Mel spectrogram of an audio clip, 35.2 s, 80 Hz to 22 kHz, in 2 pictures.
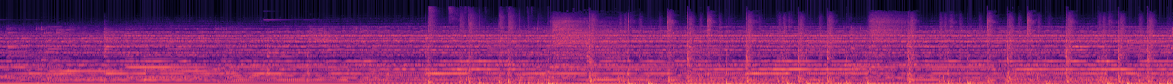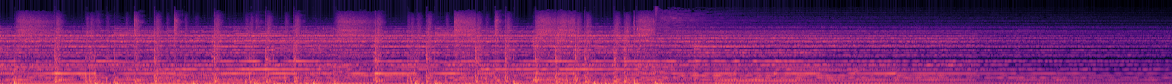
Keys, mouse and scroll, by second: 0.4-2.0 shift+middle drag, 2.6 Tab, 3.4 k, 3.6-5.2 scroll up 2, 7.9-8.4 scroll up 1, 8.4 1, 9.4 k, 11.9 click, 12.6 middle click, 13.4 g, 14.5 KP_3, 15.2 click, 15.6 g, 16.6 click, 16.8 g, 18.3 click, 18.6 g, 19.7 KP_1, 20.2 click, 20.5 g, 21.2 click, 21.3 g, 21.9 click, 22.3 g, 23.2-24.1 scroll down 1, 24.1 Tab, 24.4-25.1 scroll down 1, 25.1-26.0 scroll up 2, 26.0 Tab, 26.8-28.1 scroll up 1, 28.1 k, 34.5 middle click.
